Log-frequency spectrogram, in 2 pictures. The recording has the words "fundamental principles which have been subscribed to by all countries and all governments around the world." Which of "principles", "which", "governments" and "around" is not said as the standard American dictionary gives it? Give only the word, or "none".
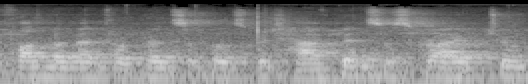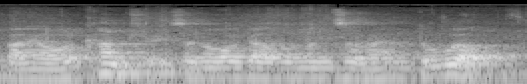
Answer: none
